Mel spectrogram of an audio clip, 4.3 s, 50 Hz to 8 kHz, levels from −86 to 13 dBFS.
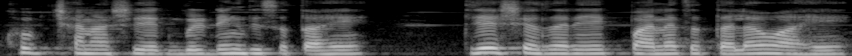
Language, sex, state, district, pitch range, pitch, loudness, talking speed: Marathi, female, Maharashtra, Pune, 195-210 Hz, 200 Hz, -17 LUFS, 180 wpm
